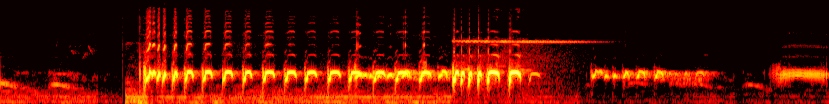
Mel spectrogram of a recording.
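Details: Zebra dove of the local Javanese type, recorded in Cilacap, Central Java, giving a long run of evenly spaced short coos with a louder fast burst. A steady thin high tone and low rumble are heard early on.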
